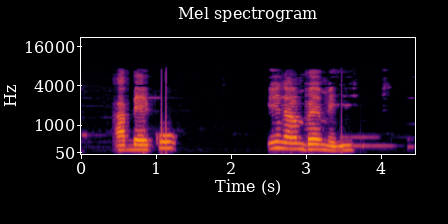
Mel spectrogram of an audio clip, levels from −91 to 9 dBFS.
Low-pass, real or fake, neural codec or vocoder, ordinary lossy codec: 7.2 kHz; real; none; AAC, 32 kbps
